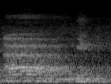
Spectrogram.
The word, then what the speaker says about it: amin: Makanya amin. Di dalam ujung daripada itu kita ucapkan amin, tapi membacanya harus benar. Pertama a panjang, minnya juga panjang. Amin.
